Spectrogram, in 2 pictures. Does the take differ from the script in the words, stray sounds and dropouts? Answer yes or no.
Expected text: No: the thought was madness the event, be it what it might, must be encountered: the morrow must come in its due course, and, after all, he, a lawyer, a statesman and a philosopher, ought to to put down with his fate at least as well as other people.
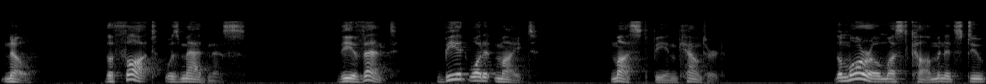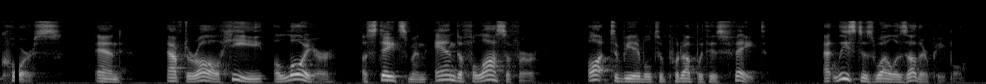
yes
